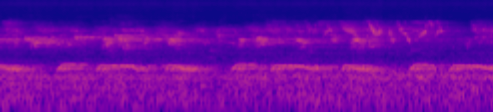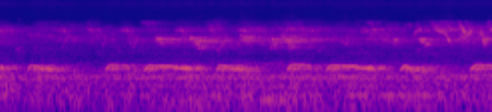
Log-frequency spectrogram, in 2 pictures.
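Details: Sparrows chirping at dawn. A thick chorus of high twitters runs throughout, while a lower, soft cooing bird repeats its rhythmic hoo notes underneath.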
